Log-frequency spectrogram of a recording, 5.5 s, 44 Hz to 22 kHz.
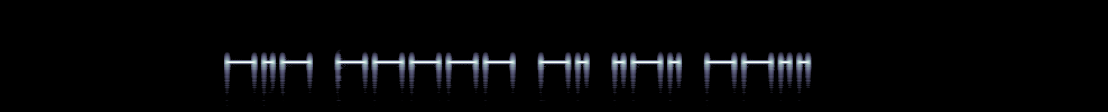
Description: Morse code, heard as a keyed tone, about 27 wpm, 700 Hz. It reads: K0NRZ
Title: Speed Racing - USA 1x3 Call Signs 22wpm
